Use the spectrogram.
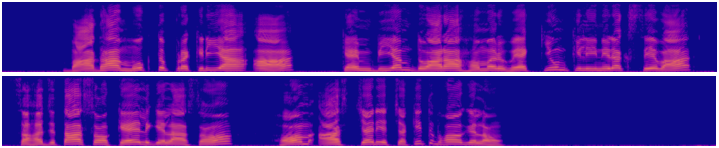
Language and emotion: Maithili, surprised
